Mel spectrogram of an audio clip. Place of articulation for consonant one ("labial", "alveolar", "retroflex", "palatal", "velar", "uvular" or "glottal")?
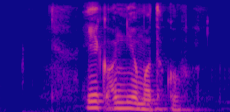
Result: velar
